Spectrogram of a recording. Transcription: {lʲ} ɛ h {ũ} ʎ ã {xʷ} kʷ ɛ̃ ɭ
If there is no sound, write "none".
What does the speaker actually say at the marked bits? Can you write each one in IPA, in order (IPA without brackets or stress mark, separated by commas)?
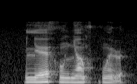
lʲ, ũ, xʷ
